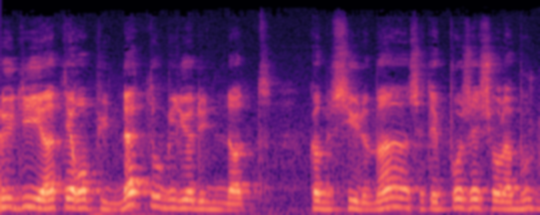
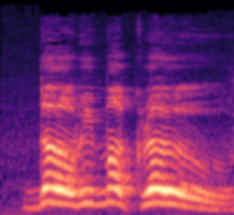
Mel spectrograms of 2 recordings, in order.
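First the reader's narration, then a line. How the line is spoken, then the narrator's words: Moaning voice. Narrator (French): gémissait la voix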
